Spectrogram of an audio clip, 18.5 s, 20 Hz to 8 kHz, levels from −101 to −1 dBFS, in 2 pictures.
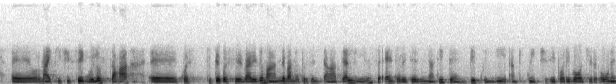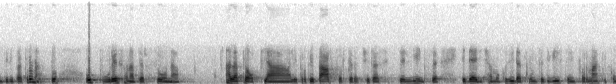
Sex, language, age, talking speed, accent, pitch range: female, Italian, 30-49, 175 wpm, native, 155-190 Hz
